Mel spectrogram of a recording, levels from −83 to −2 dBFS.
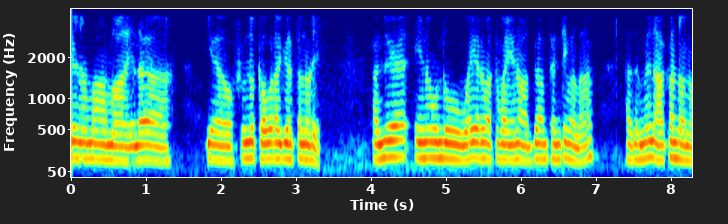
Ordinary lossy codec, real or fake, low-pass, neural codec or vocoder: none; fake; 3.6 kHz; codec, 16 kHz, 1.1 kbps, Voila-Tokenizer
